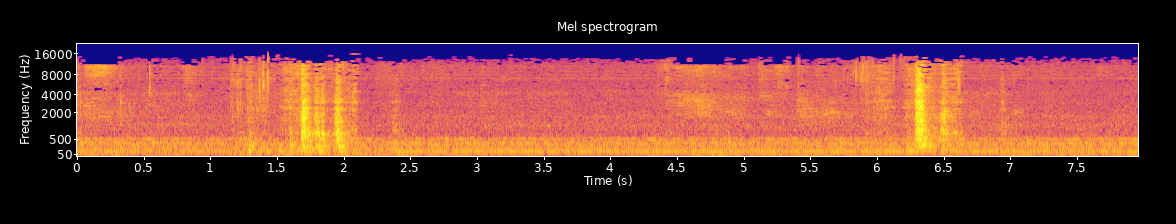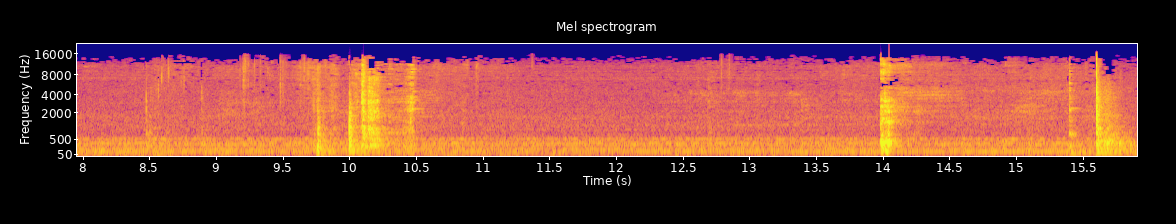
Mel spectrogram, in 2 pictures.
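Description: A kitchen knife knocking on a plastic cutting board while raw chicken breast is cut into pieces: about five separate sharp knocks a few seconds apart, some in quick pairs, over a steady low hum.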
